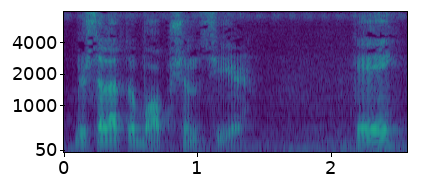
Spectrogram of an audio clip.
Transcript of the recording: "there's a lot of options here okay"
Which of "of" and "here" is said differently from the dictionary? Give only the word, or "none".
of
